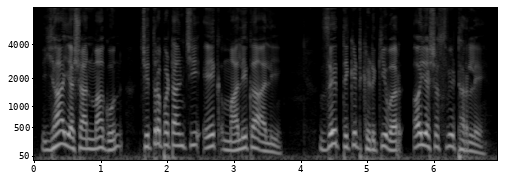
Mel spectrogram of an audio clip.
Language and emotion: Marathi, neutral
